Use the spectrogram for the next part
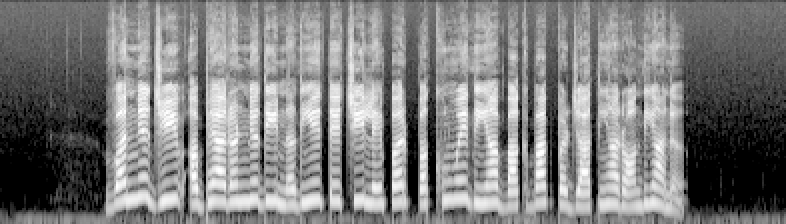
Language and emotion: Dogri, neutral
